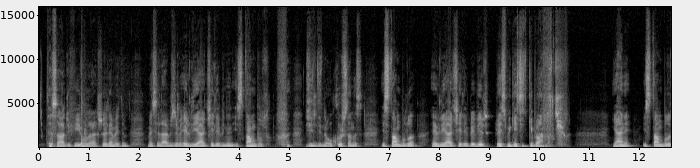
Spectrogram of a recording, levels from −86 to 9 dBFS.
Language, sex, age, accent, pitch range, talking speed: Turkish, male, 60-79, native, 100-135 Hz, 95 wpm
